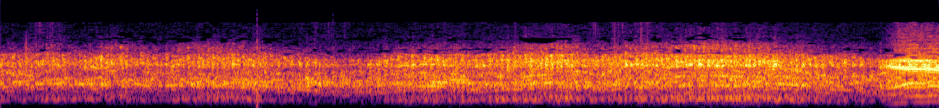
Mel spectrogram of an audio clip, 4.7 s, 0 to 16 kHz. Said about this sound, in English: 40 minutes later, as the school bus plows into a bad drift. Oh, bad. Never mind, I'll sit still. Sounds like something broke. Are we stuck?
